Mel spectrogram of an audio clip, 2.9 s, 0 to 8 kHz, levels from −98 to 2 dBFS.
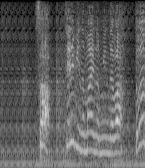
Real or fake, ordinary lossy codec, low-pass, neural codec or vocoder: fake; none; none; codec, 16 kHz, 0.4 kbps, LongCat-Audio-Codec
